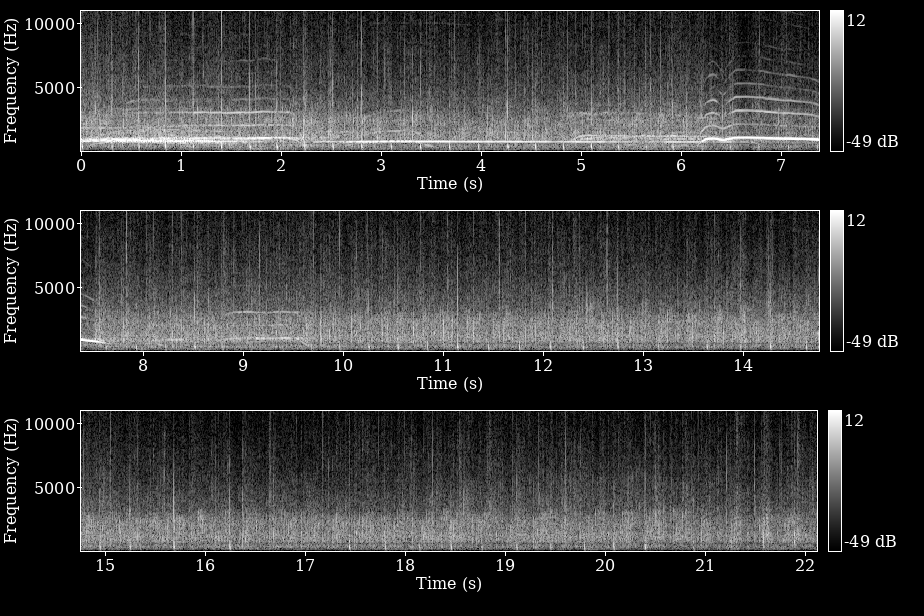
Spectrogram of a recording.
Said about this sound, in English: I would like to invite the class to recognize with a round of applause all the friends, supporters, family members who have made this possible for them.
